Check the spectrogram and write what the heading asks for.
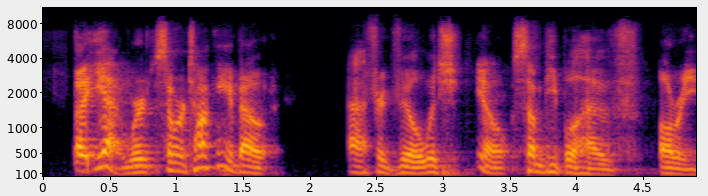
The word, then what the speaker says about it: Africville: We are talking about is it pronounced Africville? Africville is the name of the town.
